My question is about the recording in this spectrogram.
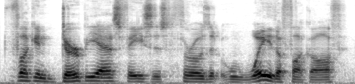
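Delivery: usual speaking voice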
